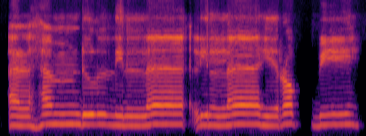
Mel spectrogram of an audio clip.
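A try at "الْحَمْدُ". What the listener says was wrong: Ya, Ibu boleh yang ini dibaca ha, tenggorokan tengah, coba. Al-ha, ha. Jangan tenggorokan bawah, karena kalau tenggorokan bawah ini merubah makna. Kalau tenggorokan bawah, alhamdu artinya kehancuran bagi Allah. Pastikan ngambil dari tengah tenggorokan. Al-ha. Ya, al-ha. Ya, tasdidnya nanti kita sempurnakan.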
